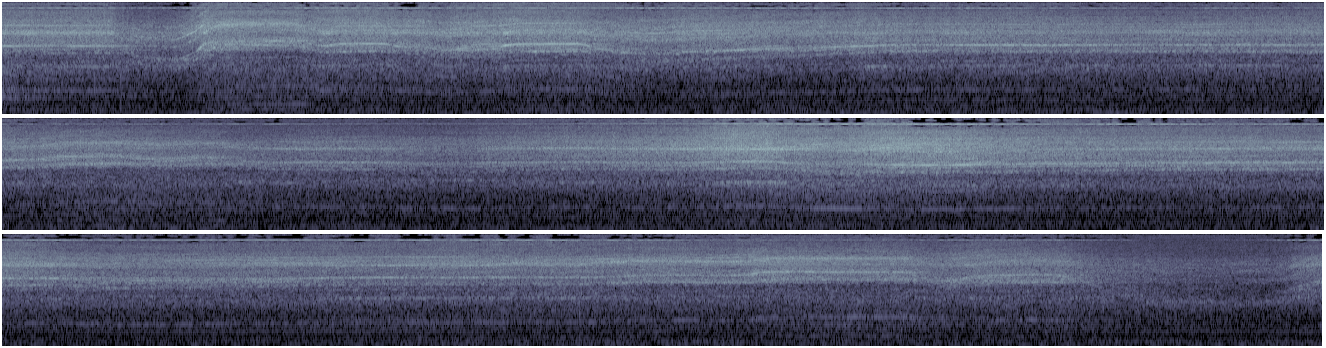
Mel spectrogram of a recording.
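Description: Electric motors and contra-rotating rotors of a small radio-controlled coaxial model aircraft whining in flight. The pitch rises and falls with the throttle, and the sound dies away near the end.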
